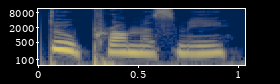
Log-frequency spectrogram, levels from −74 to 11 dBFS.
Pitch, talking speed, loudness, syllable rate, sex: 195 Hz, 175 wpm, -16 LUFS, 5.1 syllables/s, female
